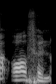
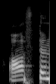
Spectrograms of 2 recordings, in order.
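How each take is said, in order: First: ऑफन with no T at all; correct silent-T pronunciation. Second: ऑफ्टन with a sounded T; wrong pronunciation. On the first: Teacher correcting pupils' reading, silent T. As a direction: go from F straight to "en" in ऑफन. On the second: Teacher rejecting a misreading for pupils, wrong pronunciation. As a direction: say ऑफ्टन as "off-tun", T heard. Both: Shown as a demonstration. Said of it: "ऑफ्टन नहीं".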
